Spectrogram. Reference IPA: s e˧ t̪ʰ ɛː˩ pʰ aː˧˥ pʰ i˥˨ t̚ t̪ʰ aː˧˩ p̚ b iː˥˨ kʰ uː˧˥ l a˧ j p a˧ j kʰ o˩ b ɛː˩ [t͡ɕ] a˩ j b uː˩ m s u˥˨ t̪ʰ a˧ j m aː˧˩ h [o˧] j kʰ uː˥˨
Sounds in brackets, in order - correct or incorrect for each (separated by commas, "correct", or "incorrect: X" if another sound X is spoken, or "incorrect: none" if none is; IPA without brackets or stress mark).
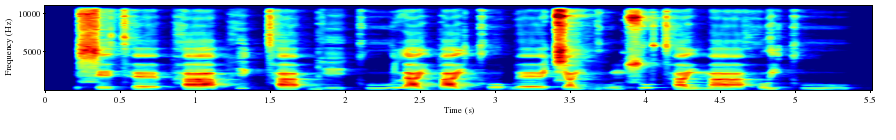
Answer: correct, correct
